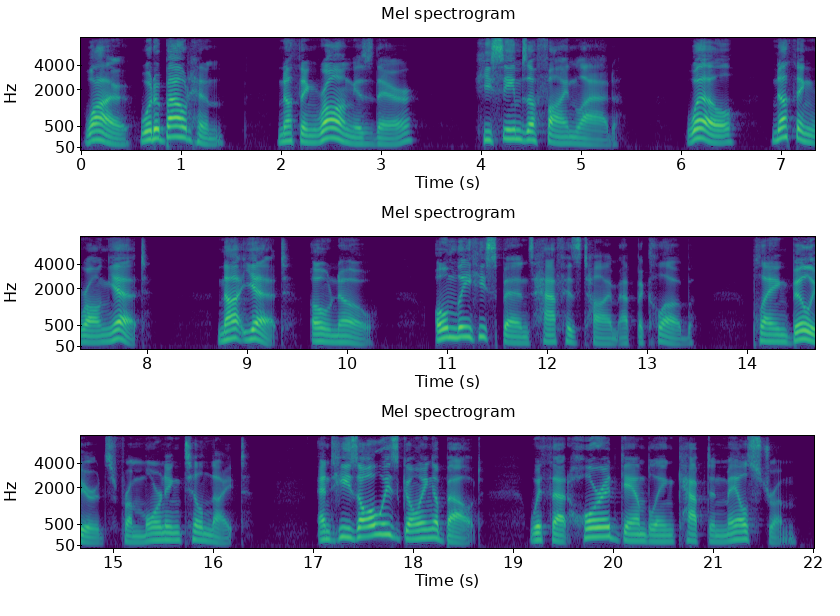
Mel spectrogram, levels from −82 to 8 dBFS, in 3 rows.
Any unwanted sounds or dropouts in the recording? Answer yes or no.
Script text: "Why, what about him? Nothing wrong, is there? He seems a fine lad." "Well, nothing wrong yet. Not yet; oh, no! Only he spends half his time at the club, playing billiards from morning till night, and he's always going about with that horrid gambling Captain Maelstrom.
no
